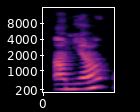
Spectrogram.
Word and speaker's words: Amiens: And then the other time that you were studying French was in, is it Amiens? Is that how you pronounce it? – Yes. – Okay. – Perfect pronunciation, actually. So, yeah.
